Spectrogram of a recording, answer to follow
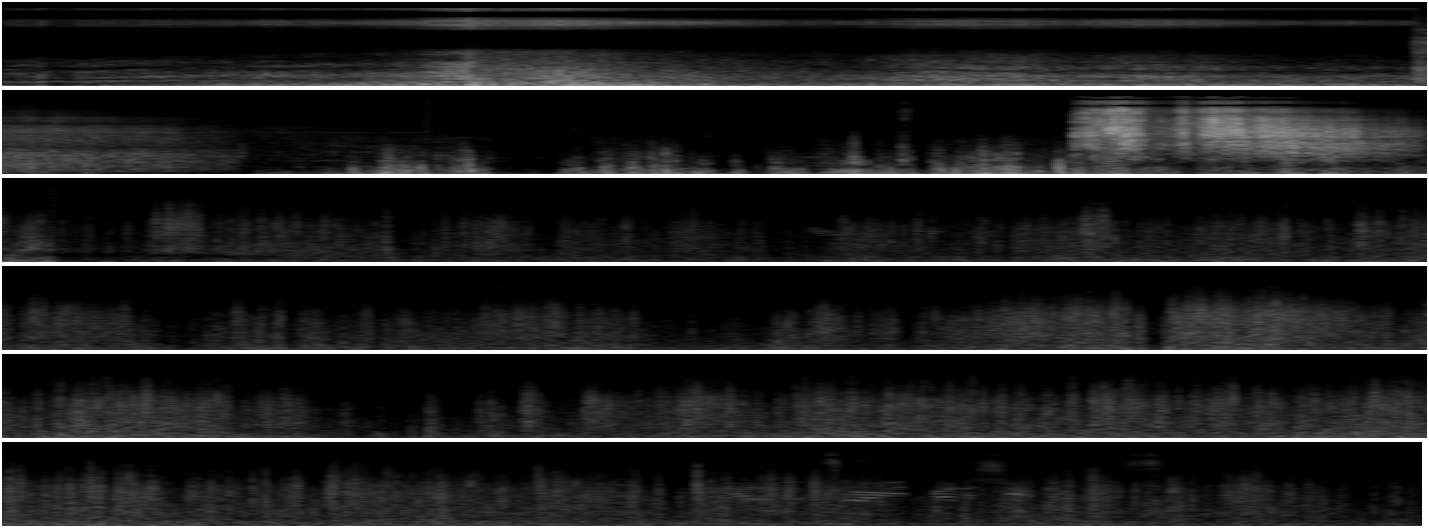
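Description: High-power model rocket motor lighting and burning at lift-off: a loud, rushing roar for about five seconds that stops abruptly. Uneven loud bursts follow for a few seconds, then wind buffets the microphone for the rest.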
